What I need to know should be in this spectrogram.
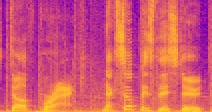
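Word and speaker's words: Dovbyk: First comment is actually the pronunciation of one of our strikers, which is actually quite simple. It is Dove Brag.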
